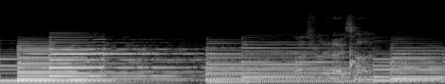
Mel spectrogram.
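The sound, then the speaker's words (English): An electric guitar plays a few sustained chords through only a Keeley Halo delay and reverb pedal, bypassing the rest of the pedal board. Each strum blooms into a long, shimmering tail that overlaps the next, fairly loud. “It's the Halo pedal from Keeley.”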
